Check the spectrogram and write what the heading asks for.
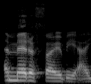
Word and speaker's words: Emetophobia: Emetophobia? – Emetophobia, yeah.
